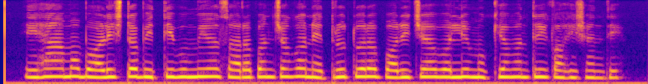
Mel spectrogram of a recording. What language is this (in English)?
Odia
